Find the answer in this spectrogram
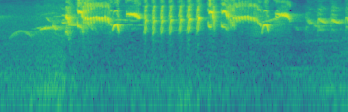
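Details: Highly excited Oriental magpie-robin singing a training song: a rising whistle, then dense buzzy trills and a rapid clicking rattle of evenly spaced notes, followed by warbled whistled phrases.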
